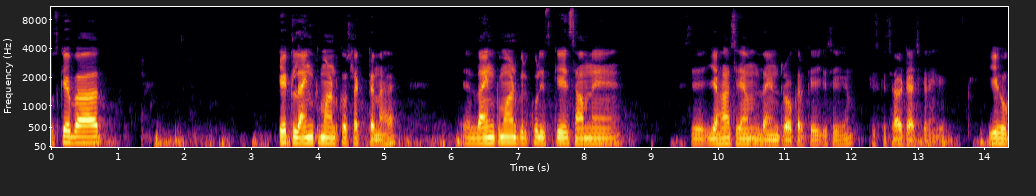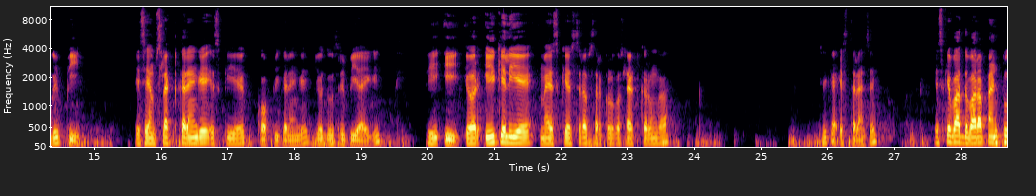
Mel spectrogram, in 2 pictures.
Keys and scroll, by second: 0.4-1.1 typing.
